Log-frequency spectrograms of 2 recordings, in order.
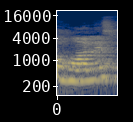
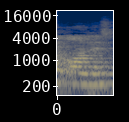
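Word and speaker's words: honest: इसको हॉनेस्ट नहीं पढ़ते हैं, ऑनेस्ट पढ़ते हैं, इसमें ओ की आवाज आ रही थी।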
